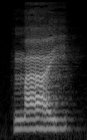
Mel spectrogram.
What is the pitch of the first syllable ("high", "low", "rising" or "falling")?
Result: high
